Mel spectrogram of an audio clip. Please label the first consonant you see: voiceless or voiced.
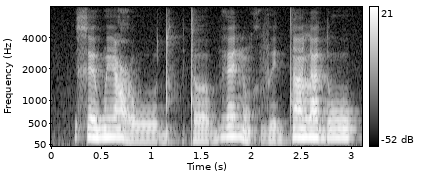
voiceless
